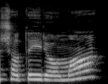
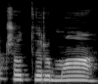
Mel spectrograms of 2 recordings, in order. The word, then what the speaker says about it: чотирма: орудою скількома двома трьомачотирма зверніть увагу не чотирьома там немає м'якого знака вже всередині а чотирма твердо вимовляємо звук місцевий на скількох на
